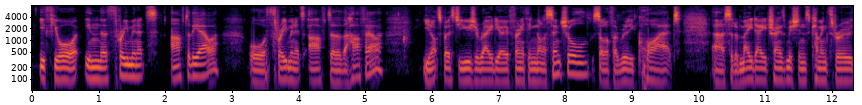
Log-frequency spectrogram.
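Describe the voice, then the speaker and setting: Man, forties, lowish voice, casual host, practical instruction. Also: expressive, normal speed, a little mellow, dull audio. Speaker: channel host.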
